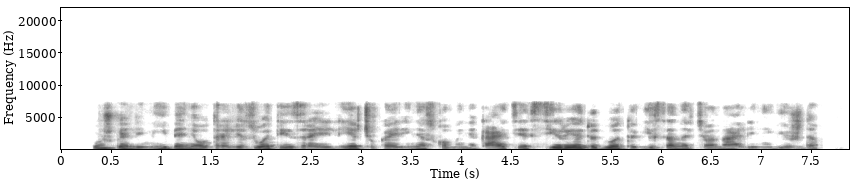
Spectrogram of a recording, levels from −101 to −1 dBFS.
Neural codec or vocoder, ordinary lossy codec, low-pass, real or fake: codec, 24 kHz, 3.1 kbps, DualCodec; AAC, 48 kbps; 7.2 kHz; fake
